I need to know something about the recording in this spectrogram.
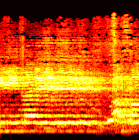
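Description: A man chanting a noha, the Shia Muharram lament, into a microphone. He holds one long note, and a new, higher phrase begins near the end.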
